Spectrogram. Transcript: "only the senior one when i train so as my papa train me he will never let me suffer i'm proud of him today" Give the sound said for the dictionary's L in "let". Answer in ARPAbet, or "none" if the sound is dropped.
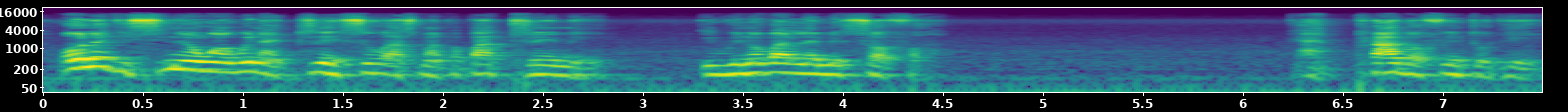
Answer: L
